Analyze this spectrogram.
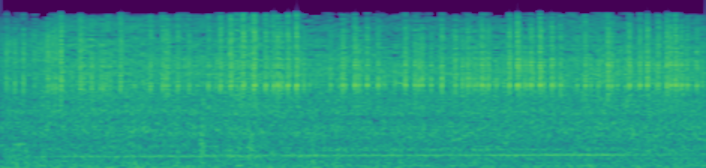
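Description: Steady engine and road noise of a moving vehicle, with a faint steady hum from just after the start until near the end.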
